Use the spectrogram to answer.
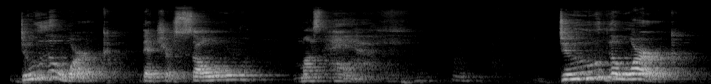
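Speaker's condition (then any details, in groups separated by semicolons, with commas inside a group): No condition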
